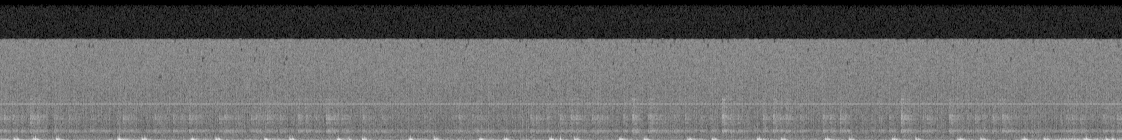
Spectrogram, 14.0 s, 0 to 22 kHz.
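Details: Irregular heartbeat during a breath hold: low heart sounds at about 67 a minute with uneven spacing between beats.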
